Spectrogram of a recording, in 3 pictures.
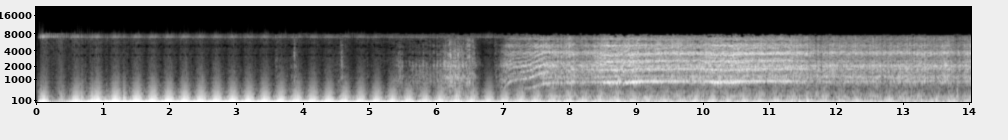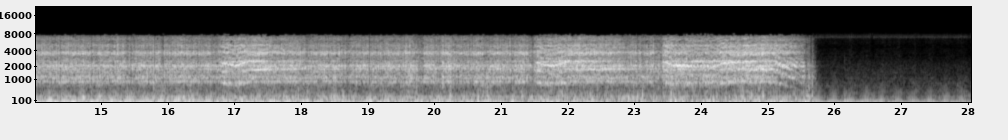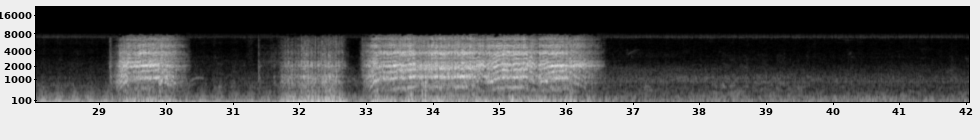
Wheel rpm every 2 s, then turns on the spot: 0, 0, 10, 110, 220, 230, 230, 230, 230, 230, 230, 220, 110, 0, 40, 10, 60, 130, 10, 0, 0.
none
